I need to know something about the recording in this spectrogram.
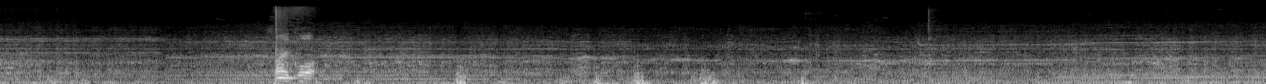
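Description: A small motorbike engine hums steadily while riding.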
